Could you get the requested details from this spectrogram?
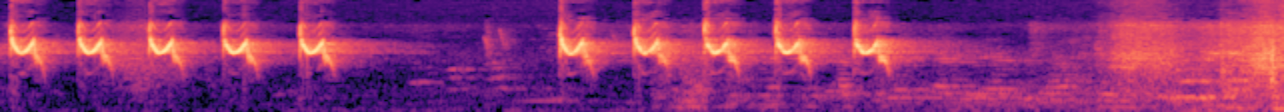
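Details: Bar-winged prinia trilling ngebren to set other prinias singing: five quick high chips, a brief pause, five more, then a burst of rustling noise.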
